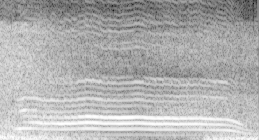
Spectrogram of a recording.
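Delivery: high loud cry of loss; anguished shout. Real, not acted. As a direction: scream it out in despair. Unit destroyed, shouting.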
